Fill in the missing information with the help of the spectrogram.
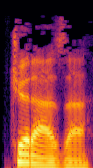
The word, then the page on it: cerasa: lingua italiana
